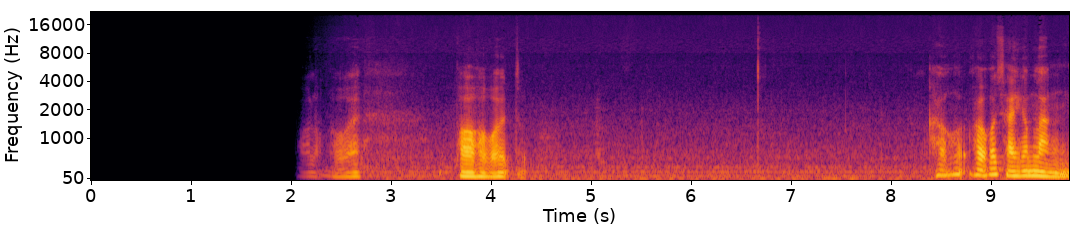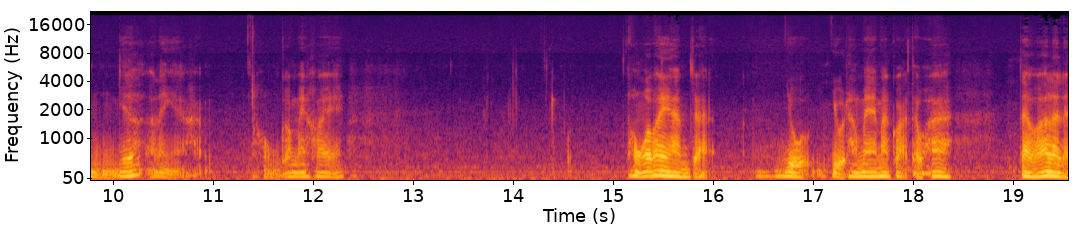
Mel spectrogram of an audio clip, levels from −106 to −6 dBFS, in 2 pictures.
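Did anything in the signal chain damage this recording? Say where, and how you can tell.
No, nothing in the signal chain has damaged this speech recording. The only processing that can be heard is a smooth editor's fade-in, rising from around 2 s to full level at 3.1 s with no click or hard edge.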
